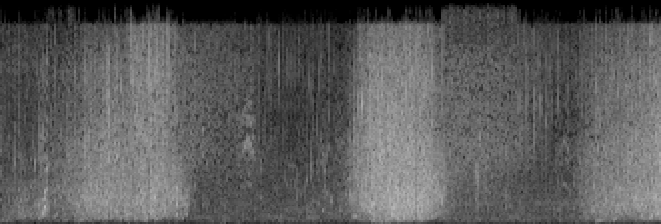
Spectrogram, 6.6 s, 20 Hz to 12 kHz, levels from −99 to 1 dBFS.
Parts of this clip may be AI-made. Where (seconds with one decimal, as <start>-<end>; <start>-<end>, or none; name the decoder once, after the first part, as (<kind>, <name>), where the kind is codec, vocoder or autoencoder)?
none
